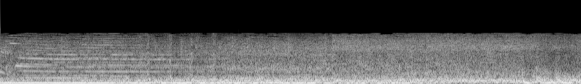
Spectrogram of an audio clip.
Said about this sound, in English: Hold on, I need a train wreck sound of that. I think we just had an audible train wreck.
